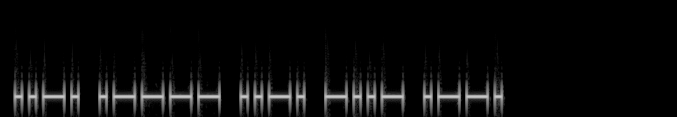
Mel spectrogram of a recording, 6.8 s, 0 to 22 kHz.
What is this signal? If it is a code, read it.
Morse code, heard as a keyed tone, about 17 wpm, 700 Hz. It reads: F1FXP
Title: DXCC-100 Call Signs - 5 Characters - Repeated 3x - 17wpm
